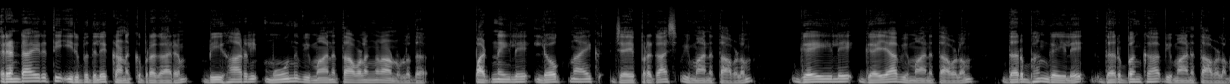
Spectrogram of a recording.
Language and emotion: Malayalam, neutral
